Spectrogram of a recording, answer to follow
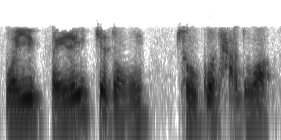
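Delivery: Bible reading in Henan dialect; measured Henan dialect recitation. Shown as a demonstration. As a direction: read scripture in a rustic Henan accent. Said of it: "用河南话".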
